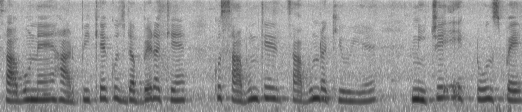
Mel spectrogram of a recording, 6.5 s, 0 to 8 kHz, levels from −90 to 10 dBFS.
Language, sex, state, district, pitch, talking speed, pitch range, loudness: Hindi, female, Chhattisgarh, Balrampur, 235 Hz, 200 wpm, 220-250 Hz, -17 LUFS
